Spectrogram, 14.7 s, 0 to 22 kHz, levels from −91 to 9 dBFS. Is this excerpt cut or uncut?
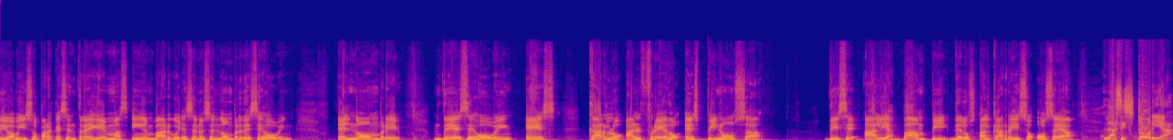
cut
